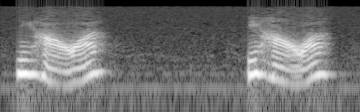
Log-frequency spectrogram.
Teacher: the added syllable a could carry a rising intonation to signal a question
